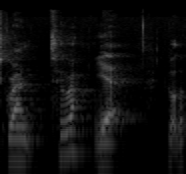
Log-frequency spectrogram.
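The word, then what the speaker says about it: Grant Tuer: now you use one trainer yeah and it's Grant tour yeah got the pronunciation right it is in North Yorkshire so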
